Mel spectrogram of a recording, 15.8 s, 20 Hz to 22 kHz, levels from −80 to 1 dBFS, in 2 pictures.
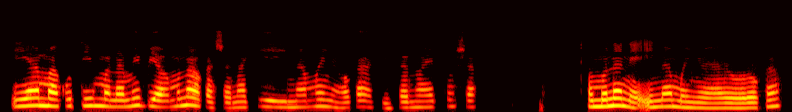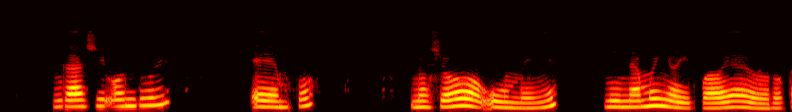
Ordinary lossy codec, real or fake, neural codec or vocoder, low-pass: Opus, 24 kbps; real; none; 7.2 kHz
